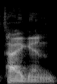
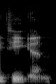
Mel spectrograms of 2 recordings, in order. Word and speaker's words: Teigen: her tygan but everyone she said the correct pronunciation is tigen but you know people say tegan which is whatever whatever we'll call her tegan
